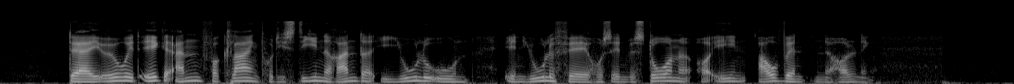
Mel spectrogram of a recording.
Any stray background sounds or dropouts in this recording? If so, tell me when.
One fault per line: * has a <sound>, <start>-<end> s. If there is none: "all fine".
all fine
